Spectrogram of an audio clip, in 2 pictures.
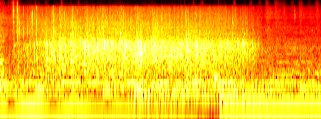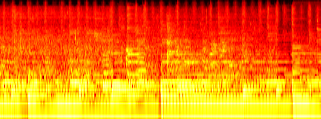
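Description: A short burst of dense clapping applause, added as praise for a tasty meal at a restaurant on a Chiang Mai camping trip, rises over steady background music and cuts away after about four seconds while the music carries on.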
